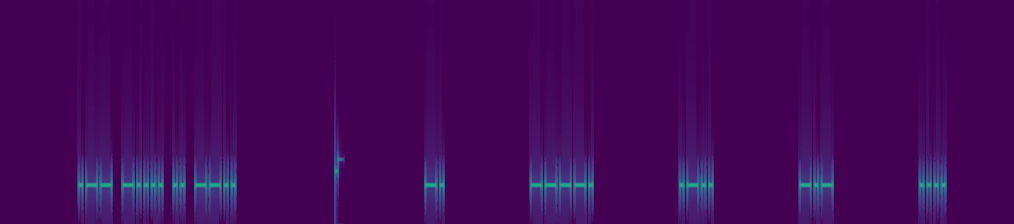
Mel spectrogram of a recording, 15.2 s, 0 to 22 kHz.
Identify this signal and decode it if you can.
Morse code, heard as a keyed tone, about 22 wpm, spaced as for 9 wpm, 700 Hz. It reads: W6IZ N9LKH
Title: USA Call Signs - 8x Character Spacing - 22wpm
